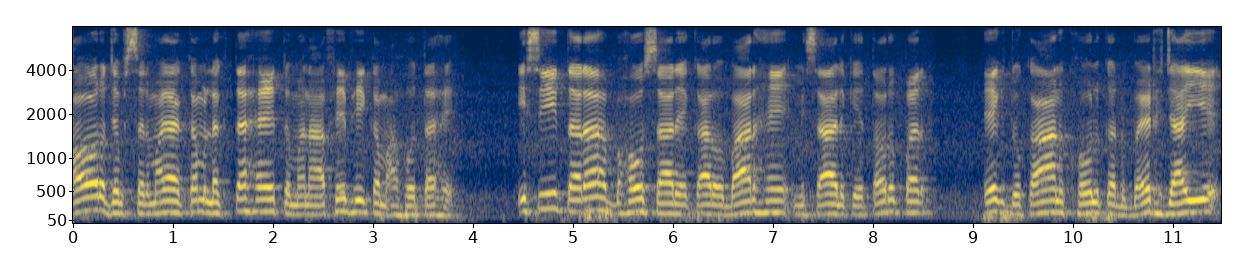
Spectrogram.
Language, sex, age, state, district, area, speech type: Urdu, male, 18-30, Bihar, Purnia, rural, spontaneous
